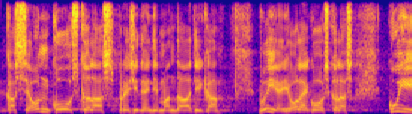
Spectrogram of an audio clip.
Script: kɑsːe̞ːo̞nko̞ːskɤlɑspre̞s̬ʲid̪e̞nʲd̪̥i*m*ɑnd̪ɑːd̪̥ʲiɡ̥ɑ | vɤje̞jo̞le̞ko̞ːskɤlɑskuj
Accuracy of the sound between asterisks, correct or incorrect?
correct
